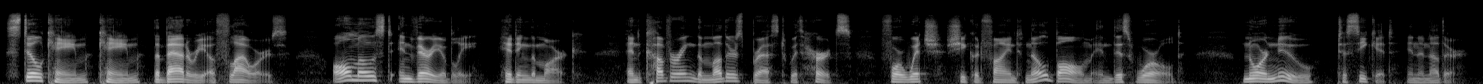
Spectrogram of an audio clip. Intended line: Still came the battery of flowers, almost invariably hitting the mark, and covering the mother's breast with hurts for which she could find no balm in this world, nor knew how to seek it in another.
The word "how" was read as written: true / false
false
